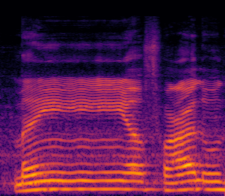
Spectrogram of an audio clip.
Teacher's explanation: So we merge Nun Sakin into Ya and recite with nasal sound with Gunna for 2 counts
